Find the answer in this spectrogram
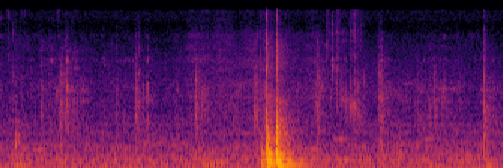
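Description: A person chewing a mouthful of couscous salad, with faint, soft wet mouth clicks. There is one louder, brief sound a little past halfway.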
